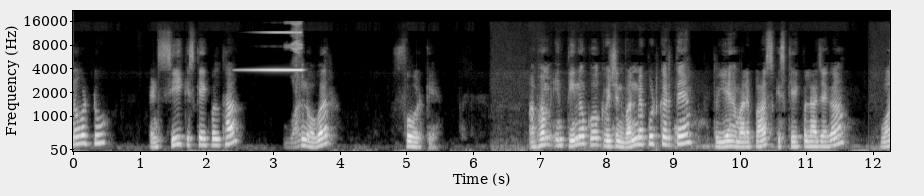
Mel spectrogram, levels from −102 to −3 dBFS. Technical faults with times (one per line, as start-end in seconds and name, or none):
2.39-3.50 loudspeaker feedback squeal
